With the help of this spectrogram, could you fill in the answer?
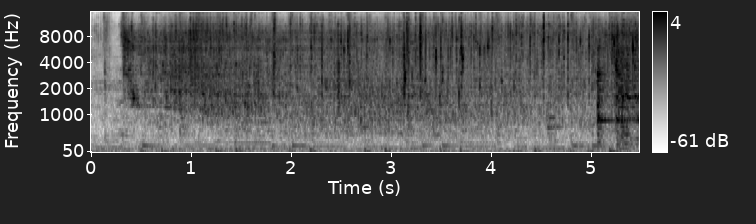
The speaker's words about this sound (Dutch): Kijk, en dan nu heb ik hier, dit is het mooiste geluid wat er is. Een ei die in een eh, hete pan gaat.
